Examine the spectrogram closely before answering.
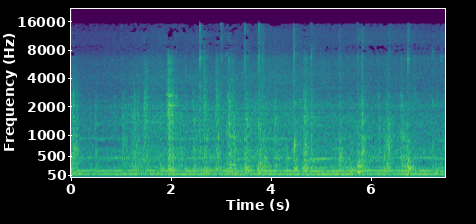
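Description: Hydraulic crawler excavator running steadily, its engine hum and a held whine throughout, with irregular clanks and knocks from the bucket and arm as it scrapes and shapes an earth bank.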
